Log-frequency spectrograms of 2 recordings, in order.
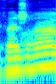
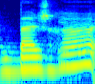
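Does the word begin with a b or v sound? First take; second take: v; b. First: The word begins with a v sound. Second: The word begins with a b sound. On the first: This is how it is said in India. "en Inde, on va dire Vajra" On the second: This is how it is said in Nepal. "au Népal, on va dire Bajra"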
